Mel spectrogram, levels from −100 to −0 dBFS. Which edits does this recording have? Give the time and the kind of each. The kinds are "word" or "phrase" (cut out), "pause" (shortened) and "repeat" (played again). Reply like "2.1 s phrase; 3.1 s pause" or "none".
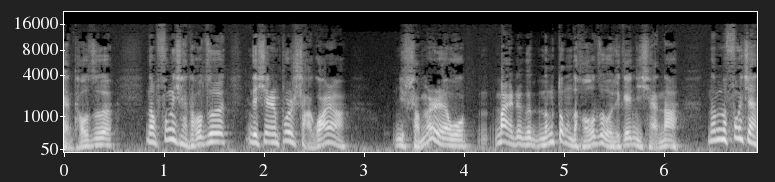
none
